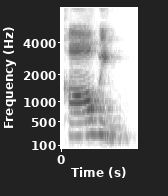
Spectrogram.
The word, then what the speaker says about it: carving: see R is pronounced the pronunciation of R depends on what it's followed by if a vowel comes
